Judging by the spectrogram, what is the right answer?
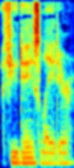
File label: few days later announcer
